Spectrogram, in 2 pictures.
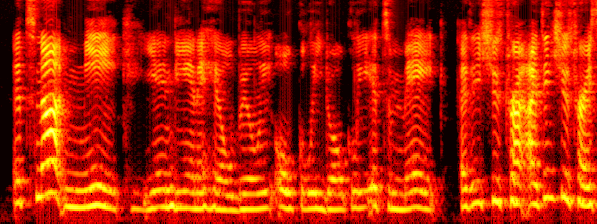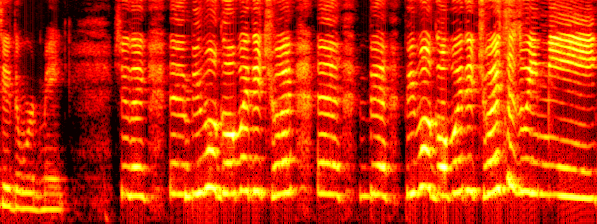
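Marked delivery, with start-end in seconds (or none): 7.8-11.9 put-on shrill, very high, loud little-kid yell. Retelling a woman's speech; imitating her childish yell. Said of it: "she started yelling like a little kid".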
